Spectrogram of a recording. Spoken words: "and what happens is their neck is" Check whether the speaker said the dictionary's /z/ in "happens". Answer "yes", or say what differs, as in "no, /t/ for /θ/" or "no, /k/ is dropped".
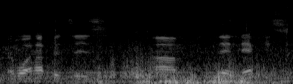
yes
